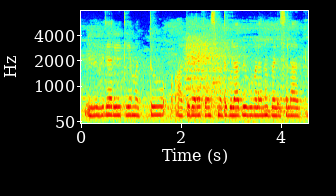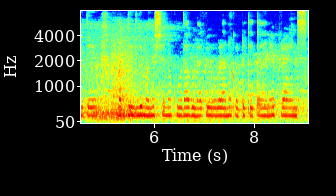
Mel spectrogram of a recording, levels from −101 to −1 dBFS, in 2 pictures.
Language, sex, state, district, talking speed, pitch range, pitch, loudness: Kannada, female, Karnataka, Mysore, 125 wpm, 210-220 Hz, 215 Hz, -16 LUFS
